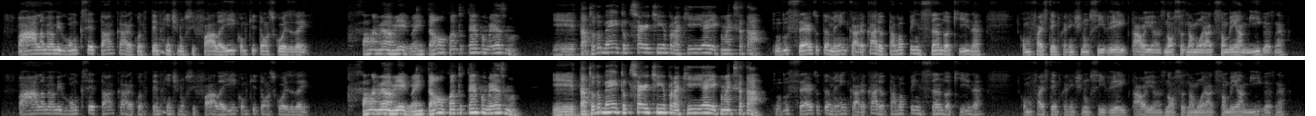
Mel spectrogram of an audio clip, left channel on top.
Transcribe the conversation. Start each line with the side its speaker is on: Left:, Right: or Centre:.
Left: Fala, meu amigo, como que você tá, cara? Quanto tempo que a gente não se fala aí? Como que estão as coisas aí?
Right: Fala, meu amigo. Então, quanto tempo mesmo? E tá tudo bem, tudo certinho por aqui. E aí, como é que você tá?
Left: Tudo certo também, cara. Cara, eu tava pensando aqui, né? Como faz tempo que a gente não se vê e tal, e as nossas namoradas são bem amigas, né?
